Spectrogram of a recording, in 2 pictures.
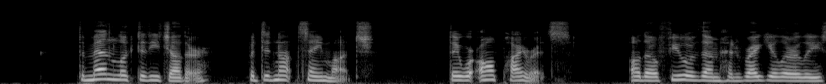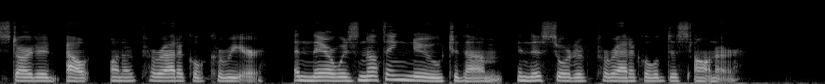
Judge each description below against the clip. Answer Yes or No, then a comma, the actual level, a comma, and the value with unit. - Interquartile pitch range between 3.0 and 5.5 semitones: No, narrow, 2.6 semitones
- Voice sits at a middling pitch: Yes, medium, 175 Hz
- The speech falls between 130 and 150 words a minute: Yes, average, 145 wpm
